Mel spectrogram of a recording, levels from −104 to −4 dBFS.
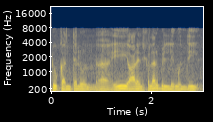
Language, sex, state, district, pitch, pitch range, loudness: Telugu, male, Telangana, Hyderabad, 105 Hz, 100-105 Hz, -15 LUFS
